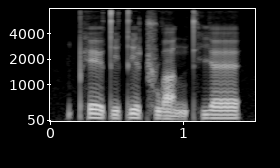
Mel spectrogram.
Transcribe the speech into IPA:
pʰ e˥˨ ɪ̯ t̪ i˩ t̪ i˥˨ ʈ͡ʂ w a̰˨˩ n t̪ʰ j ɛ˦

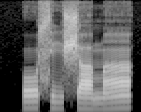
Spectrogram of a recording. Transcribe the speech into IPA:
o˧ s i˨ ʃ a˨ m ã˨˦

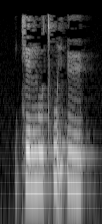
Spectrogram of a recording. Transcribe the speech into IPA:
c e ŋ u tʰ w ḭ ʔ y

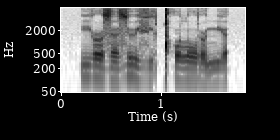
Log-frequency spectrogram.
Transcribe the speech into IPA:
j ə˞ z ɛ z y vʲ ɔ ǃʰ o l o ɾ ə˞ mʲ ɛ

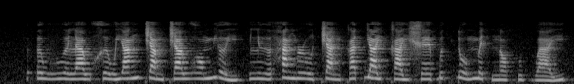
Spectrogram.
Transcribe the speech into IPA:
ʔ ə˨˩ w ɣ u˨˩ ə̯ l a˨˩ w x ə˨˩˨ w j a˧˥ ŋ c a˨˩ m c a˧ w ɣ ɔ˧˥ m j ə˨˩˨ j | l ɨ˨˩˦ ə̯ h a˧ ŋ ɹ o˨˩˦ c a˨˩ n k a˦˥ t̚ j a˧ j k a˨˩ j x ɛ˧ ɓ ə˦˥ k̚ ɗ o˨˩˦ m ɛ˨˩ t̚ n ɔ˨˩˨ k u˨˩ p̚ w a˨˩˦ j

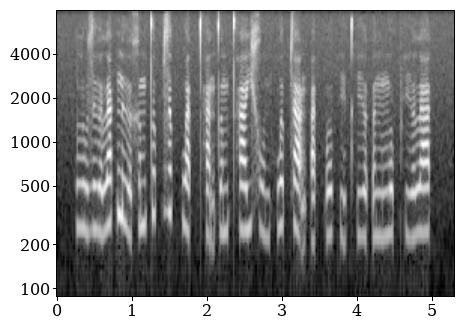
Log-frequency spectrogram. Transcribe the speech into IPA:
l u˧˩ z ɨ˧˩ ə̯ l a˦˥ k̚ n ɨ˧˩ ə̯ x ə˧ m t̪ ə˦˥ p̚ z ə˦˥ p̚ h w a˨˩ t̚ t̪ʰ a̰˧˨ n t̪ ə˧ m t̪ʰ a˨˦ j x o̤˨˩ n h w ə˦˥ p̚ s a̰ː˧˨ ŋ ʔ a˨˩ t̚ ʔ o˧ k i˧˩ t̪ʰ i˧ ə̯ ʔ ə˧ n ŋ o˦˥ p̚ k i˨˦ ə̯ l a˦˥ t̚

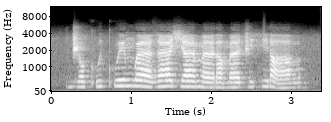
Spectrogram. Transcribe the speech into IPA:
d͡ʒ ɔ˧ kʷʼ i˧ kʷʼ eː˦ ŋʷ æː˦˨ z æː˦ ɕ æː˦ m æː˧ ɾ a˧ m æː˧ t͡ʃ i˧ x i˦ ɾ aː˨˦ v

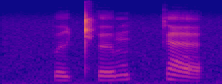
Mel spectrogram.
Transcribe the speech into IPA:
p ø cʰ ø m kː æ

